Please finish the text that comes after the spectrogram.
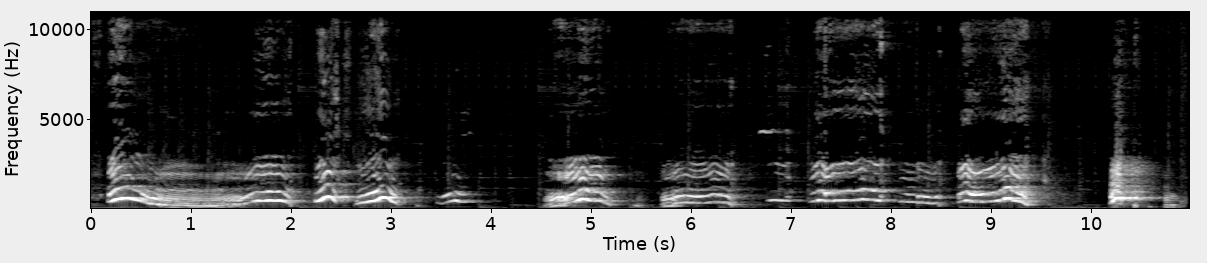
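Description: A pet dog named Titi barks in a string of drawn-out, yowling bursts, some rising and falling in pitch, with short pauses between them and no one talking.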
